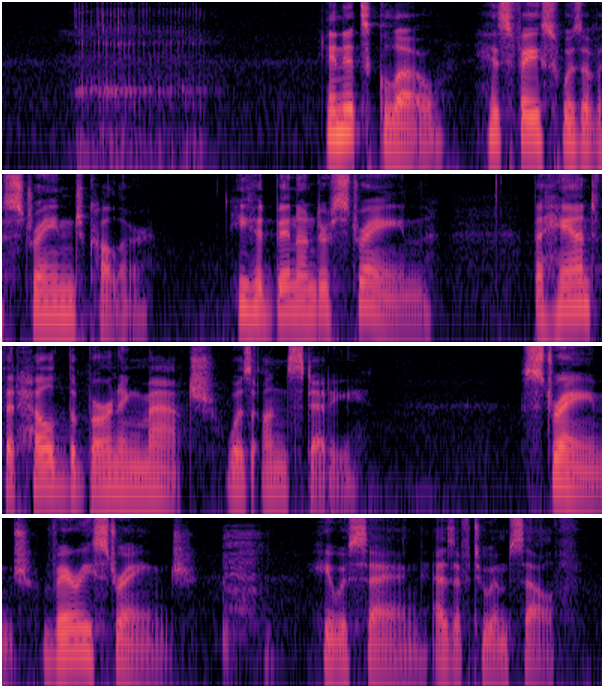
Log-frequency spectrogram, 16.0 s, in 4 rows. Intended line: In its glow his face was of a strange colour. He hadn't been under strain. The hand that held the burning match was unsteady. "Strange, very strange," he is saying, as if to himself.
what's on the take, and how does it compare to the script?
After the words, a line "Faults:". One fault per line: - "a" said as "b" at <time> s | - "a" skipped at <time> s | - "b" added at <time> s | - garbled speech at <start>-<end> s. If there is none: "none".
In its glow his face was of a strange colour. He had been under strain. The hand that held the burning match was unsteady. "Strange, very strange," he was saying, as if to himself.
Faults:
- "hadn't" said as "had" at 5.6 s
- "is" said as "was" at 14.2 s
